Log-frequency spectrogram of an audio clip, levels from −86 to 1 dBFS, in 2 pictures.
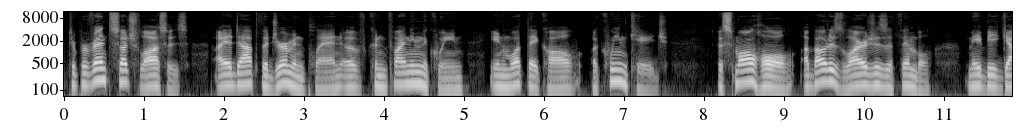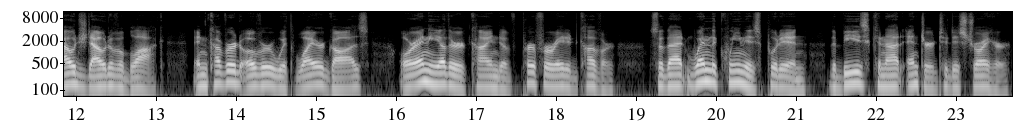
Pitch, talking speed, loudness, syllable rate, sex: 120 Hz, 160 wpm, -19 LUFS, 4.2 syllables/s, male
